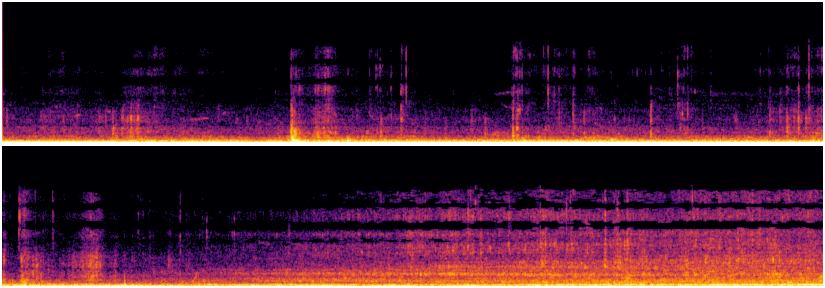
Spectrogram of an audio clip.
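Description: A motor boat's engine running with a steady low rumble and hum. About five seconds in, the deep rumble eases and a higher hum takes over. There is a single sharp click about a second and a half in.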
